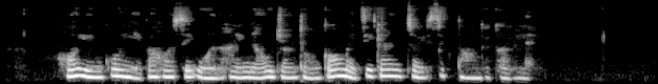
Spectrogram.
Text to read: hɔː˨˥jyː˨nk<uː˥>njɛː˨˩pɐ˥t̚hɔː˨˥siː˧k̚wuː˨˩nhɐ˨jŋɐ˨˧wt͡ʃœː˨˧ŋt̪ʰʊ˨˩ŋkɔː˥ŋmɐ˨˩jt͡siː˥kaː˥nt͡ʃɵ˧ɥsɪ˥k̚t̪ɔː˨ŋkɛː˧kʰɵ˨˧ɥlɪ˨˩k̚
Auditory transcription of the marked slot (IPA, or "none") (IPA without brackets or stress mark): uː˥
